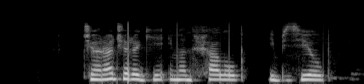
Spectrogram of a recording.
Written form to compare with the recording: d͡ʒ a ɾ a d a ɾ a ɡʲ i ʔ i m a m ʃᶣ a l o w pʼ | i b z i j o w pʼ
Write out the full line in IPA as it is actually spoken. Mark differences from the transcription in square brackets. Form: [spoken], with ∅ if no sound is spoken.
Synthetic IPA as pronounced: d͡ʒ a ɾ a [d͡ʒ] a ɾ a ɡʲ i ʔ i m a [n] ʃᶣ a l o w pʼ | i b z i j o w pʼ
